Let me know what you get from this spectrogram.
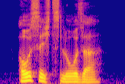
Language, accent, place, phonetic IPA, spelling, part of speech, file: German, Germany, Berlin, [ˈaʊ̯szɪçt͡sloːzɐ], aussichtsloser, adjective, De-aussichtsloser.ogg
- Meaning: 1. comparative degree of aussichtslos 2. inflection of aussichtslos: strong/mixed nominative masculine singular 3. inflection of aussichtslos: strong genitive/dative feminine singular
